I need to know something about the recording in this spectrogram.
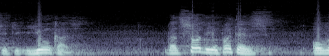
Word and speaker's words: Junkers: It is written Junkers, but they pronounced pronounce it Junas.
